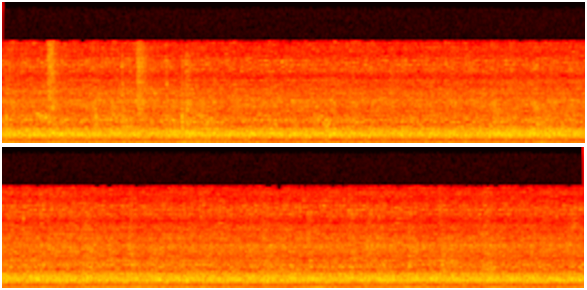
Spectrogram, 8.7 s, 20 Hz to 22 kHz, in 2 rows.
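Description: Mazda BT-50 ute's engine idling steadily as the vehicle creeps slowly forward.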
